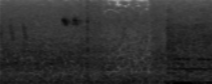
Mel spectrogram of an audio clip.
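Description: Steady low outdoor rumble with a brief, high double chirp from a small bird about two-thirds of a second in. Near the end the rumble grows louder.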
